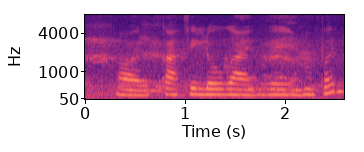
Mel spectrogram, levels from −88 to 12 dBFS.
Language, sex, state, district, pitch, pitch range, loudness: Hindi, female, Chhattisgarh, Raipur, 195 Hz, 185-200 Hz, -17 LUFS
